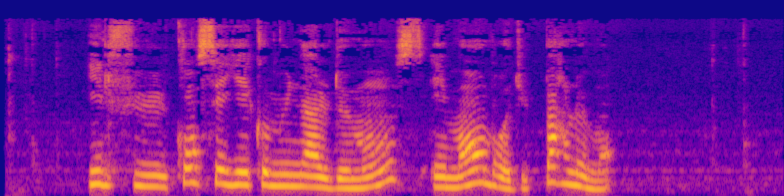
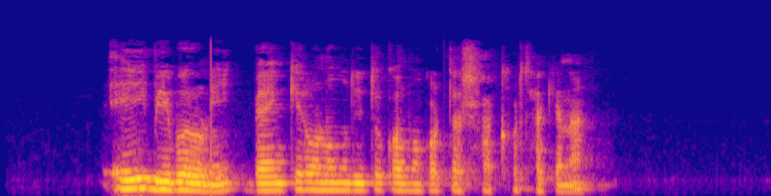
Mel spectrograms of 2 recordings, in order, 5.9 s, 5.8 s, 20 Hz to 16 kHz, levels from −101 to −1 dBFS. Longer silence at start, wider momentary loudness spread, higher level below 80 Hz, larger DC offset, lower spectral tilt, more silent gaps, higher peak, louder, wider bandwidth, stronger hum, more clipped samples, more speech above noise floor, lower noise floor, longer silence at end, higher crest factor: second, 0.65 s vs 0.85 s; second, 6 LU vs 18 LU; second, -62 dBFS vs -56 dBFS; neither; second, -5 dB/octave vs -9.5 dB/octave; neither; second, -6 dBFS vs -2 dBFS; second, -21 LUFS vs -16 LUFS; first, 11.5 kHz vs 6.6 kHz; neither; neither; second, 40 dB vs 64 dB; second, -60 dBFS vs -80 dBFS; about the same, 1.3 s vs 1.4 s; about the same, 16 dB vs 16 dB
